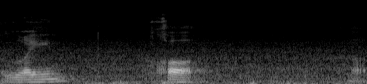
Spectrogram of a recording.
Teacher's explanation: غین اور خا یہ حلق کے اوپر والے حصے سے ادا ہوتے ہیں، اس کا دھیان رکھنا ہے۔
